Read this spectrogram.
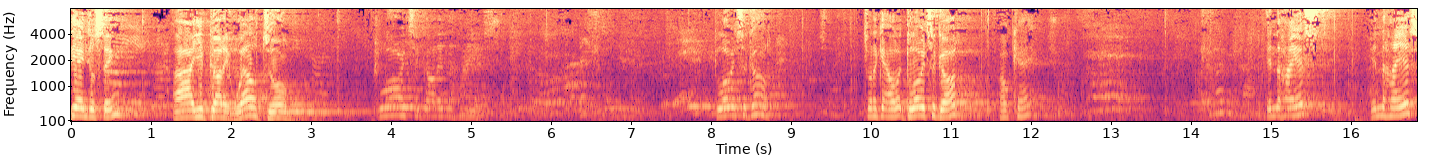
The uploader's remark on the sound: This sermon was part of the annual Nativity play. Audience participation was involved.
